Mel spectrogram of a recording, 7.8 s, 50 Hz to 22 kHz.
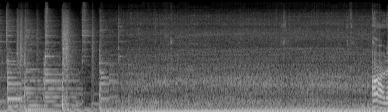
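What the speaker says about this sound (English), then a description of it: "we are out on the 2022 Harley Davidson Softail Street Bob, taking a little cruise through the lovely streets of Philadelphia" A 2022 Harley-Davidson Softail Street Bob 114 rumbles along city streets in Philadelphia, a steady low engine drone building after a few sharp musical hits at the start.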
